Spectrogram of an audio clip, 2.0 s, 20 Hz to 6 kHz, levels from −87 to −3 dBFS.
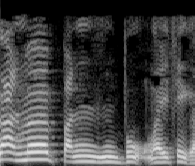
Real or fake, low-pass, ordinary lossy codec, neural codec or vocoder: real; 5.4 kHz; MP3, 32 kbps; none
